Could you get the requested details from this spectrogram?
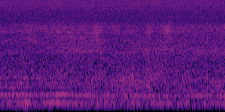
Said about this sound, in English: Let the motorcycles pass.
